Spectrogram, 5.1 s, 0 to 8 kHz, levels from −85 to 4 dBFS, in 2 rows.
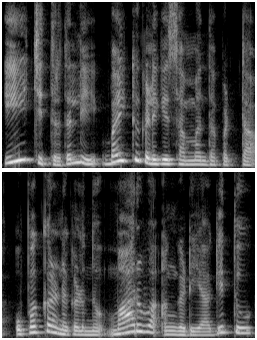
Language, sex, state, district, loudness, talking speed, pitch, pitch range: Kannada, female, Karnataka, Bangalore, -16 LUFS, 120 wpm, 205 Hz, 180-285 Hz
